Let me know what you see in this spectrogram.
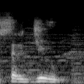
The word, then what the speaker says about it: Sergiu: Sergio, pero pues en rumano se pronuncia Sergiu.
